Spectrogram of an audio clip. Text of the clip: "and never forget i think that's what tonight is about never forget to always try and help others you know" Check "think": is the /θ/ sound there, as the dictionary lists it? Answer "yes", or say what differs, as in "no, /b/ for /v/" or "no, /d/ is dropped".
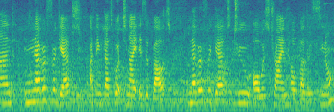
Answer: yes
